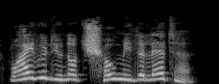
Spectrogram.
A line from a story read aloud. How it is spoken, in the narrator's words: cried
